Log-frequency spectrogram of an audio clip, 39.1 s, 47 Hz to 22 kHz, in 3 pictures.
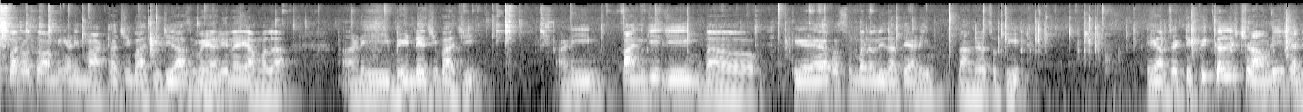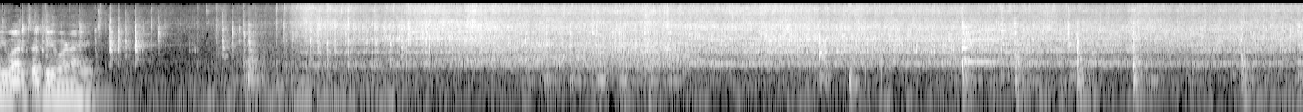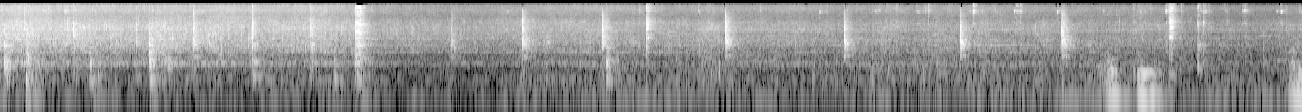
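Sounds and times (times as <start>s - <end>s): food sizzling in hot oil: 0.0s - 39.0s.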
